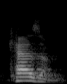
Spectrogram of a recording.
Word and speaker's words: chasm: but it's not a it is a k as in the word that we probably I can't remember what language we took this from but how do you say that word Chasm uh I like to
